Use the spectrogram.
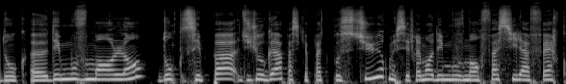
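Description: No technical faults can be heard anywhere here.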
